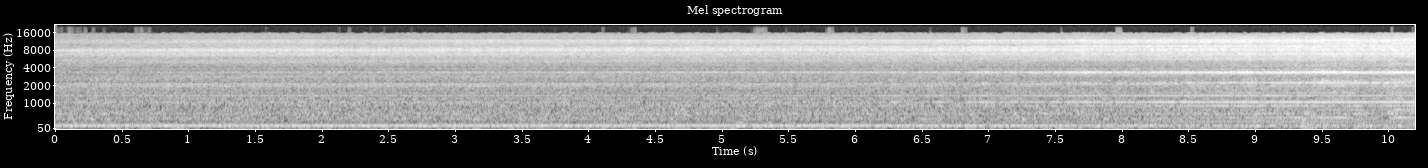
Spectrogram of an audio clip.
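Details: 2023 Tesla Model 3 with a newly replaced heat pump compressor, supermanifold and AC lines: very loud buzzing and metallic grinding. Owner concerned it is abnormal.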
